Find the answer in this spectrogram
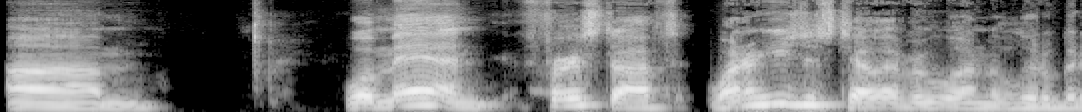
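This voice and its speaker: A man with a plain, everyday voice and an American accent, at a moderate pace with lively intonation. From Chicago. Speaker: podcast host and musician. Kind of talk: casual interview chat.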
